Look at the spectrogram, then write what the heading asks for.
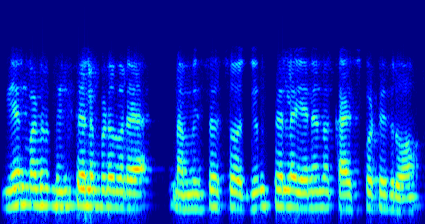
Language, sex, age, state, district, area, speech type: Kannada, male, 30-45, Karnataka, Mandya, rural, conversation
